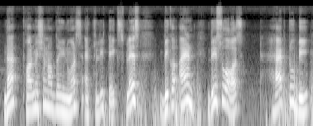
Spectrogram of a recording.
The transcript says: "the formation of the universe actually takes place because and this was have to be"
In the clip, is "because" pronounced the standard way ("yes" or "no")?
no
